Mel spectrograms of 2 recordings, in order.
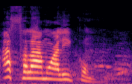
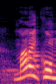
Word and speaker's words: আসসালামু আলাইকুম: আপনি কথা বলতে গেলেই কি বলেন, ইংলিশ ভাষীরা কি বলেন, আমরা ইসলাম, আমরা মুসলিম, আমরা কি বলি, আমরা বলি আসসালামু আলাইকুম।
